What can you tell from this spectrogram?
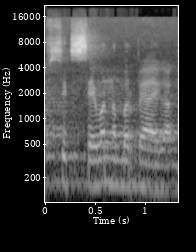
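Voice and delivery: ordinary talk, nothing marked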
